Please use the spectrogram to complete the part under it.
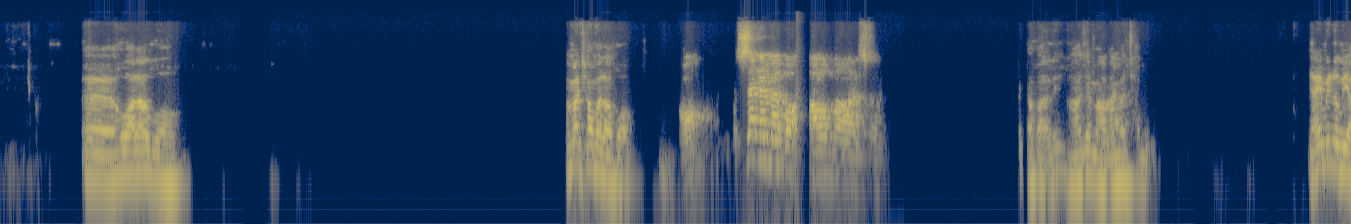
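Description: A young man speaks calmly into a microphone, explaining in short phrases.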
